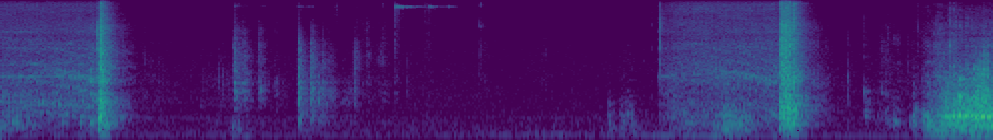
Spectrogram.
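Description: Cordless drill-driver running screws into PVC panels in three short runs. The first two each last about a second and end in a sharp crack, and the third, about nine seconds in, is louder and lower.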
